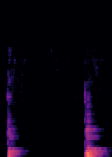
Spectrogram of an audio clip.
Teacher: Você vai fechar os 2 lábios, né? É uma oclusão, é um fechamento, para poder produzir o som.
